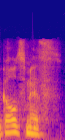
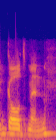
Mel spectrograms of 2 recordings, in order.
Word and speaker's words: Goldsman: It's a neat concept, but yeah, Akiva Goldsmith or Goldsman. What is his name? Goldsmith or Goldsman? Goldsman. Yeah, I think I mispronounced his name.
